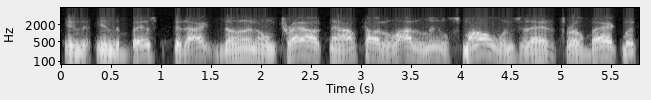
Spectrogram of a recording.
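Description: Male radio caller, folksy and halting, mid-pitched, tinny narrowband phone sound. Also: no echo. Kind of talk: casual rambling chat.

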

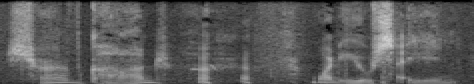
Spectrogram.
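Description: An actor playing a very old, lonely widowed cobbler who chuckles often, in a radio drama with music underneath. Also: male voice, mid-range voice, sing-song, extremely slow, vocal fry, a bit bright, slight background noise, full character voice. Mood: wistful. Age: older.

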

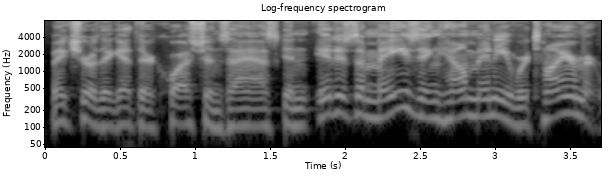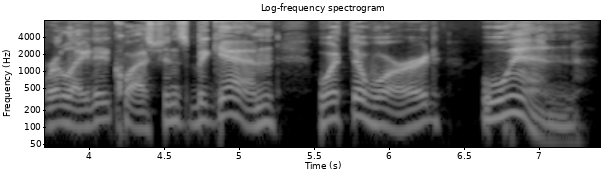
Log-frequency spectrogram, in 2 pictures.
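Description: A man's voice: mid-range voice, expressive, a little fast, few pauses, no echo. Chatty male co-host, dry sound. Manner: chatty, jokey, fillers. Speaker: co-host interviewer. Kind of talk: radio talk, introducing and asking questions.

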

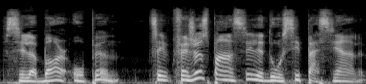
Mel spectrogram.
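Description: A middle-aged man with a Quebec French accent, an IT consultant explaining things in an animated way on a talk show. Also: high voice, moderate pace, creaky, no echo, clean studio sound. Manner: animated, explanatory, acts out clients in quotes. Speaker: IT consultant guest. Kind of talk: radio talk interview.

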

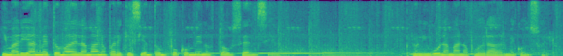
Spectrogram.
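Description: A woman's voice: fairly high pitch, little pitch movement, moderate pace, over music, lightly acted. An actress voicing a desperate young mother fleeing with her baby, narrating in first person for an audio drama in a breathless, grieving manner.

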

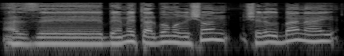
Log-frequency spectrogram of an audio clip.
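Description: A man in his thirties from Israel, telling a personal story in a casual, lively way with quoted dialogue. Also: a little high, no room sound. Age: 30s.

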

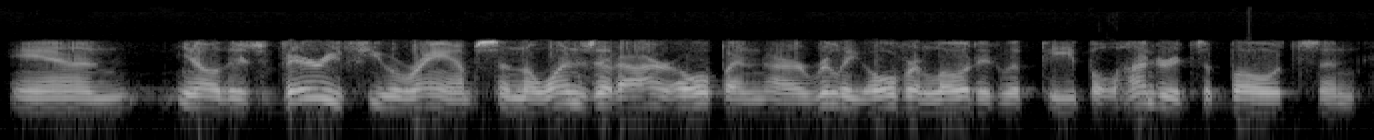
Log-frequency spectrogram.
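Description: A man's voice: lowish voice, steady tone, normal speed, dry recording. A man joining a radio show as the outdoors guest, a little winded and rambling with lots of fillers. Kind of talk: casual radio chat. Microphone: phone line. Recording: tinny phone line, dry.

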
